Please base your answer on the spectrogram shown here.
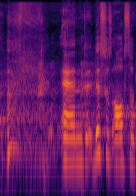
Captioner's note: laughing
